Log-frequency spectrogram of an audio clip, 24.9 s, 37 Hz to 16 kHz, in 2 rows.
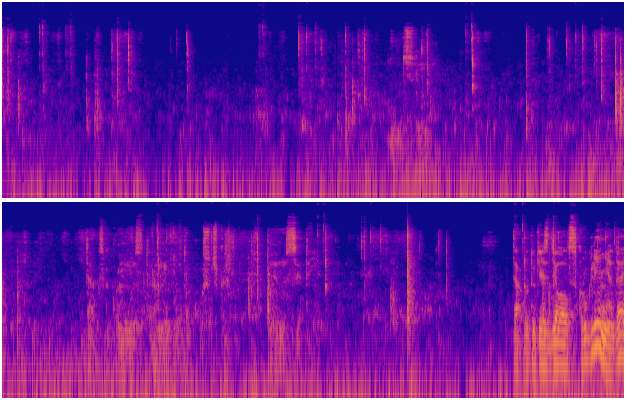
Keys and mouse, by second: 0.0 g, 1.2 right click, 2.2 g, 6.1 shift+middle click, 7.1 g, 11.4 shift+middle click, 11.8 g, 15.8 shift+middle click, 16.7 shift+middle click, 17.4 g, 19.9 middle click, 21.1 g, 23.6 middle drag, 24.6 shift+middle click.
